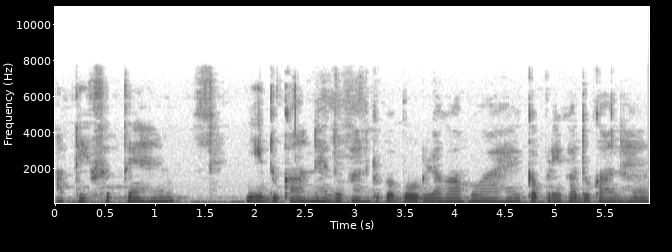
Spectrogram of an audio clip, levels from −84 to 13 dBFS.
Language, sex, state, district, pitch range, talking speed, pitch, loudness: Hindi, female, Uttar Pradesh, Muzaffarnagar, 180-190 Hz, 180 wpm, 185 Hz, -18 LUFS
